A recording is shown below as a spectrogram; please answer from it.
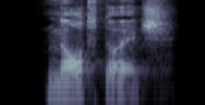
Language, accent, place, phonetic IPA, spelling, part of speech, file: German, Germany, Berlin, [ˈnɔʁtˌdɔɪ̯t͡ʃ], norddeutsch, adjective, De-norddeutsch.ogg
- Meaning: North German; northern German (from or pertaining to northern Germany or the people, the culture or the dialects or regiolects of this region)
